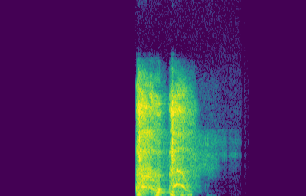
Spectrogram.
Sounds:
Cough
